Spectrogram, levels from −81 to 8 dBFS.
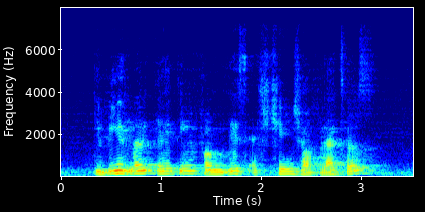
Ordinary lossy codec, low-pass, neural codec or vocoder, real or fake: none; 7.2 kHz; codec, 44.1 kHz, 2.6 kbps, SNAC; fake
